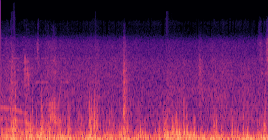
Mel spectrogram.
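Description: Strong wind gusts sweep a stretch of the Cape Melville coast in Cape York, roaring loudly and continuously into the microphone with rumbling buffets throughout.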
